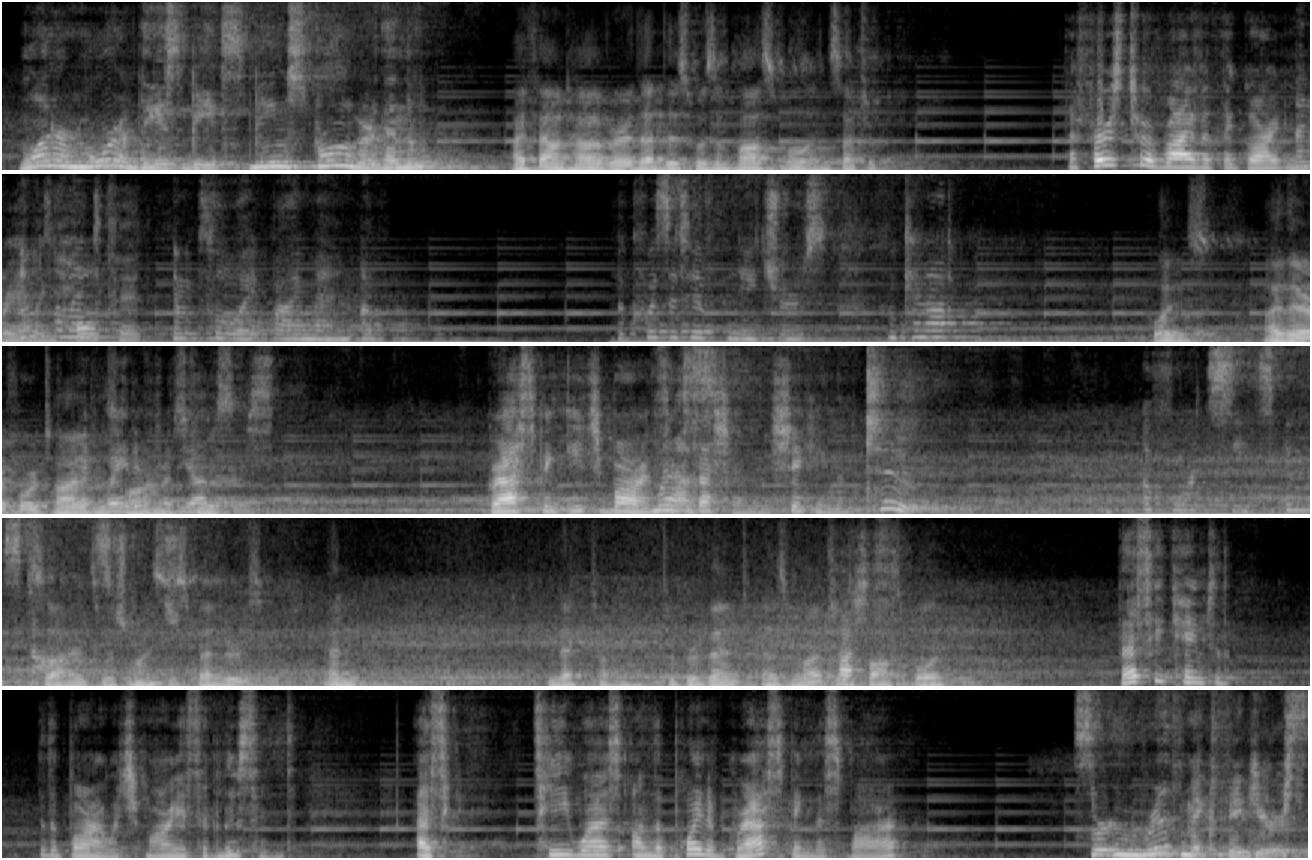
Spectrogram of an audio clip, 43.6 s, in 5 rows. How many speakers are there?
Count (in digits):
4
